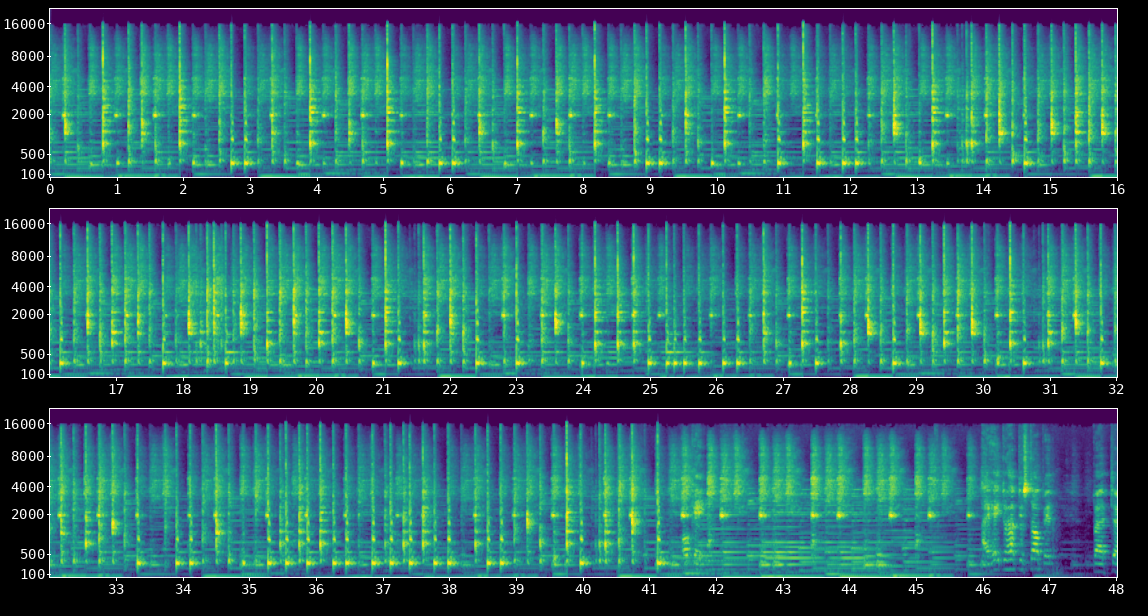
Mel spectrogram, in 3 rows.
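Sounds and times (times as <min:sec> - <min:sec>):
low bass line: 0:00.0 - 0:08.1, 0:21.8 - 0:33.5, 0:34.1 - 0:45.6
bongo drums played by hand: 0:00.0 - 0:47.7.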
